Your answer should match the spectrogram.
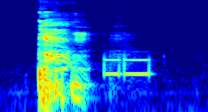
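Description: A man coughs once into his fist, then a short steady electronic beep follows about a second in.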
